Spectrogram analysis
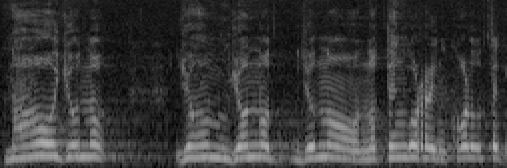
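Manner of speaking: high-pitched imitation of a crying woman; tearful denial. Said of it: "esta persona llora y llora". (negación llorosa imitada, en tono agudo)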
